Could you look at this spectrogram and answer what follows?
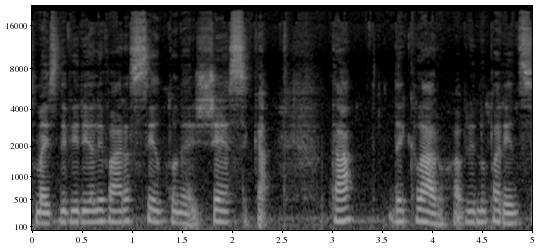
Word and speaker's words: Jéssica: Jéssica, Jéssica, ó, o Gé, terceira, antepenúltima.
